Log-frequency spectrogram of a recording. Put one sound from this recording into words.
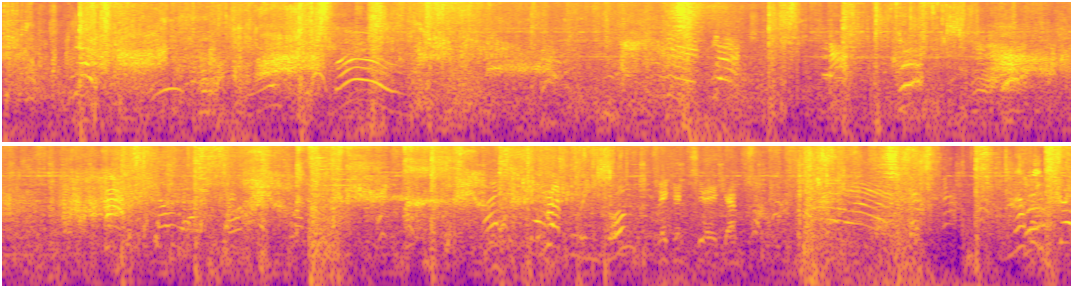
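Creatures snarl and screech as they attack.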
